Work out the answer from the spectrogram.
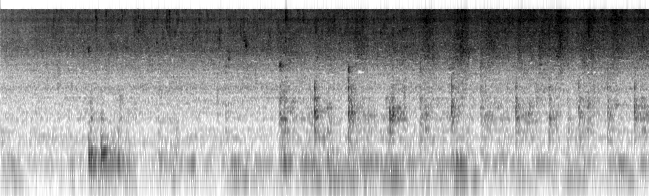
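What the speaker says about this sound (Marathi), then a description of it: "आता ह्याच्यात वतूया तेल, थोडंसं तेल वतून भाजून घेऊया।" Potato pieces roast and sizzle in a little oil in a pan, a steady frying hiss broken by stirring scrapes and clicks that continue throughout at a close, even level.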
